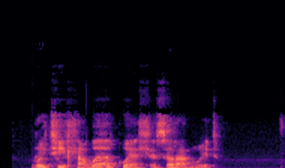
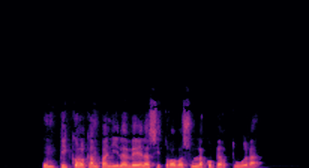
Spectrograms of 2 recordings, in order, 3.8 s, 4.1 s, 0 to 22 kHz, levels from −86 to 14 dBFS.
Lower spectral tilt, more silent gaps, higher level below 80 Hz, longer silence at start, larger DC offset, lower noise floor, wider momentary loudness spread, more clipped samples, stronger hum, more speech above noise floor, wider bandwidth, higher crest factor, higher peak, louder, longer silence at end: second, -4.5 dB/octave vs -6.5 dB/octave; neither; first, -54 dBFS vs -64 dBFS; second, 0.4 s vs 0.55 s; neither; second, -61 dBFS vs -85 dBFS; first, 13 LU vs 7 LU; neither; neither; second, 45 dB vs 67 dB; about the same, 9.6 kHz vs 9 kHz; about the same, 18 dB vs 16 dB; first, 0 dBFS vs -4 dBFS; first, -15 LUFS vs -19 LUFS; first, 0.9 s vs 0.7 s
